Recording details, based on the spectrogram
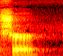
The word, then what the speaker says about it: sure: Uh, I'm not sure. I'm not sure. I'm not sure. La T casi no se dice. La S como una SH, ¿vale?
